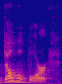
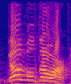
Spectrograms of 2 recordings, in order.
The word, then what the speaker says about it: Dumbledore: Dumbledore.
